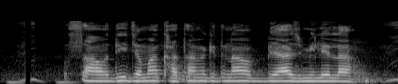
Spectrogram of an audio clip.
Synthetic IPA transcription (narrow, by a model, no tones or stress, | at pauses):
sãːwd̪ʱid͡ʒɐmakʰaːt̪ãmẽk̬ɪt̪nabjaːd͡ʒmɪleːlaː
